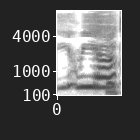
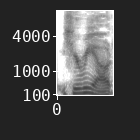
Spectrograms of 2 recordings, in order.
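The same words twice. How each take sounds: First: The voice is pitched as high as possible. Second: The voice is at its normal pitch.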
